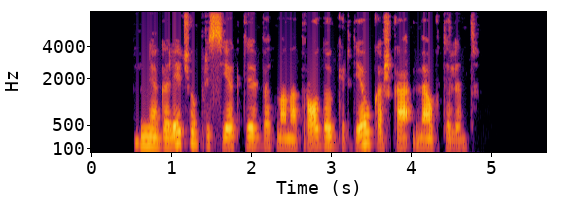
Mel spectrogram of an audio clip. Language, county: Lithuanian, Marijampolė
